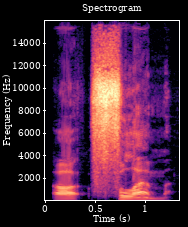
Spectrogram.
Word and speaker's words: phlegm: But look how it's spelled. Phlegm, phlegm. Even if you, pronouncing it phlegm sounds a little more elegant. Oh, just a touch of phlegm. Sounds a little more elegant. But the spelling is just horrible.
